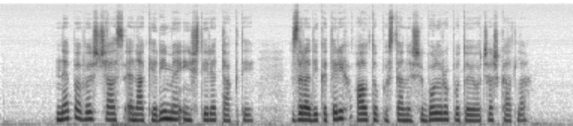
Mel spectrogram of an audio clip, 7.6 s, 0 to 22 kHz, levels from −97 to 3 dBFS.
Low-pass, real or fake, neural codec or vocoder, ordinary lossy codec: 19.8 kHz; real; none; none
